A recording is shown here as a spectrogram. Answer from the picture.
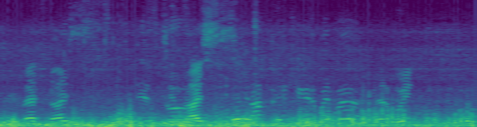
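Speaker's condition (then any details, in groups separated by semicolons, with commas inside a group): No condition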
